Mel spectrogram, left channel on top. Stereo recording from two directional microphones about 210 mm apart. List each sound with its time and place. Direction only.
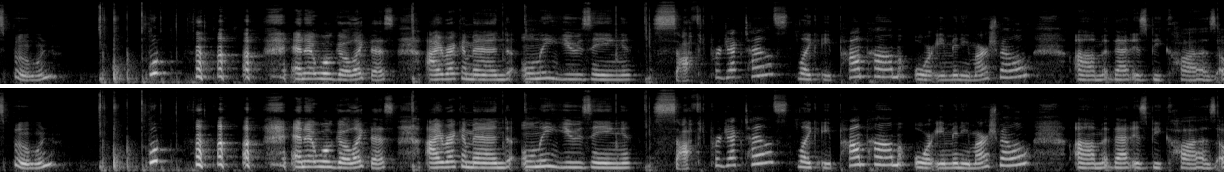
0.1 s speech: 30° right (ahead or behind)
